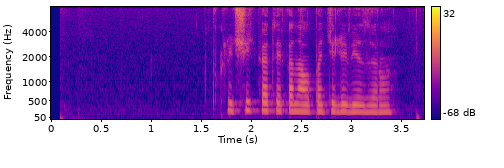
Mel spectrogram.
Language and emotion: Russian, neutral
